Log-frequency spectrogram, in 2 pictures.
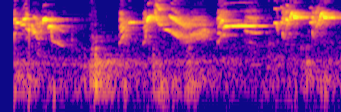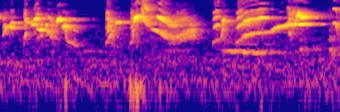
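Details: Male goldfinch x canary hybrid singing a lively song of short bursts: bright whistled notes, rapid trills and upslurred chirps, separated by brief pauses, with some sliding descending whistles near the end.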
